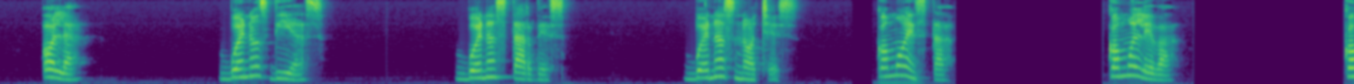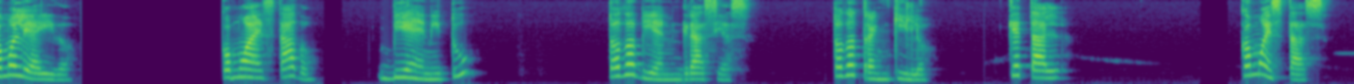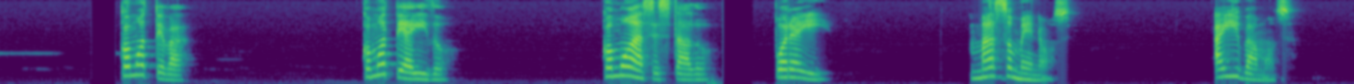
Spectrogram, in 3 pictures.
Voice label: Spanish greetings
